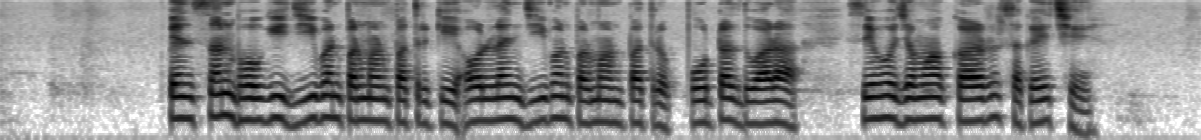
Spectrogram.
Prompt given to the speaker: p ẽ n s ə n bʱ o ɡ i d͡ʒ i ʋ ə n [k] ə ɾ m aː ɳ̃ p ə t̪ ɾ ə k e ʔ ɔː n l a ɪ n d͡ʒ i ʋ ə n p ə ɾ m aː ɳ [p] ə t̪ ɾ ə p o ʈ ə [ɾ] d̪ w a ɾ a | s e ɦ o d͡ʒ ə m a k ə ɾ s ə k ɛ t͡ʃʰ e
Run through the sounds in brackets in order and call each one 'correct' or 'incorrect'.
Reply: incorrect: p, correct, incorrect: l

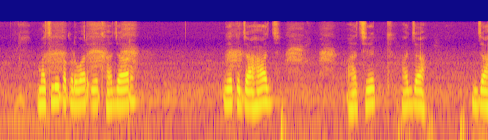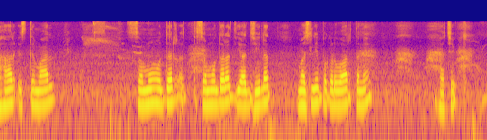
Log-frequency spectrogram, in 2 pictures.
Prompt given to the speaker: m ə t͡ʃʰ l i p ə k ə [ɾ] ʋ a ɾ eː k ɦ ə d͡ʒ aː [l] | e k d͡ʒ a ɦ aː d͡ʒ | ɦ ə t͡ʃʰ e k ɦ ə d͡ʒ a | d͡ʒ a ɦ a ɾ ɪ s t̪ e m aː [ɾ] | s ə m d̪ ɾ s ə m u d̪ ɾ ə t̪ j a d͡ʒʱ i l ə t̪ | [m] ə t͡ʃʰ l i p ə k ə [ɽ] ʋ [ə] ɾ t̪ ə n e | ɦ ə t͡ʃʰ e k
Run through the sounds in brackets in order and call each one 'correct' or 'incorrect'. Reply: incorrect: ɽ, incorrect: ɾ, incorrect: l, correct, correct, incorrect: a

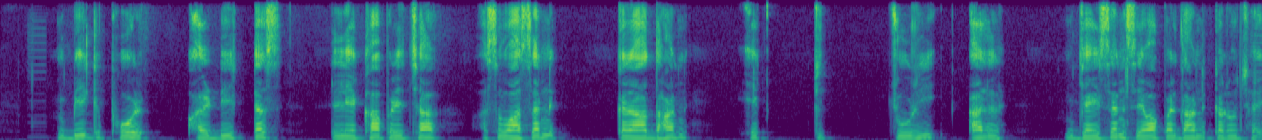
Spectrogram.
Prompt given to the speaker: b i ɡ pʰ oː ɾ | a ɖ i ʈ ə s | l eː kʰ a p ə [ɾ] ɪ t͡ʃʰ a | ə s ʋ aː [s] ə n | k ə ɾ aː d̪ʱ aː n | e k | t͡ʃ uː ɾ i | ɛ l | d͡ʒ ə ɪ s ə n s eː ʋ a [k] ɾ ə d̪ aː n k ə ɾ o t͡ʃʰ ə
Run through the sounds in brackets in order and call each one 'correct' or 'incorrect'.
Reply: correct, correct, incorrect: p

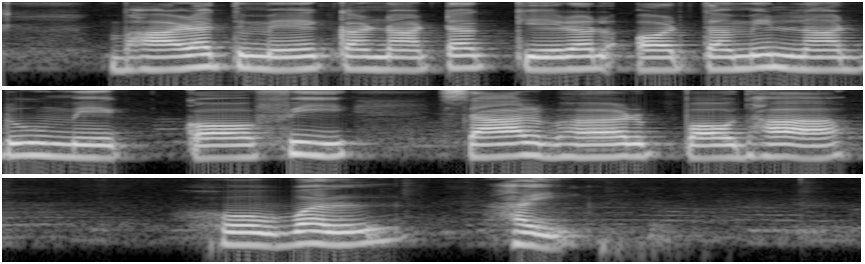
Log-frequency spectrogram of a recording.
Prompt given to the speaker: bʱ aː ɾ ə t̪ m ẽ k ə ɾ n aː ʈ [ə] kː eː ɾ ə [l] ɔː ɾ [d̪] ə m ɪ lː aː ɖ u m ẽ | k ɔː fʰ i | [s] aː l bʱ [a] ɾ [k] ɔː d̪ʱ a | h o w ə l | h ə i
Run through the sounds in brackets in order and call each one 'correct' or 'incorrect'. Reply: correct, correct, incorrect: t̪, correct, incorrect: ə, incorrect: p

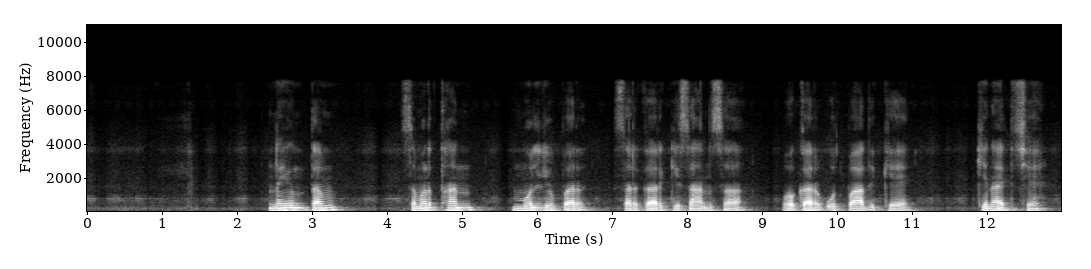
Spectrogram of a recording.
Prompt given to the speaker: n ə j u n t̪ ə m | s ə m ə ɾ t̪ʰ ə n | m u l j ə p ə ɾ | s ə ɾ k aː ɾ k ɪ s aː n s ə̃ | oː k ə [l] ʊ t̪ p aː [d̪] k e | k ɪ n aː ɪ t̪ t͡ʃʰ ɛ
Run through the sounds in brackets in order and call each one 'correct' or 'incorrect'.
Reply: incorrect: ɾ, correct

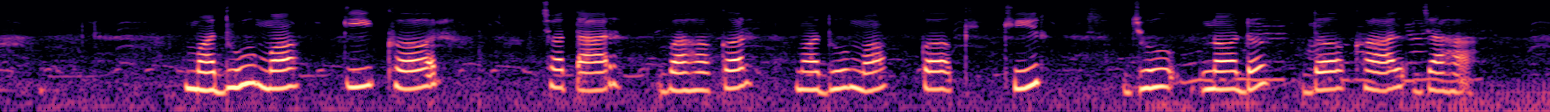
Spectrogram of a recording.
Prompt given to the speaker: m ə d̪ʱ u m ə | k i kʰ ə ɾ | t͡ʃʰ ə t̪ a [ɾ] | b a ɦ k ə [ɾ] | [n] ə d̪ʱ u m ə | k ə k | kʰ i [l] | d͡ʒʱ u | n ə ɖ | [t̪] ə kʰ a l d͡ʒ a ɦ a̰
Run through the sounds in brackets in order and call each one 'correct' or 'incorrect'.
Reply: correct, correct, incorrect: m, incorrect: ɾ, incorrect: d̪

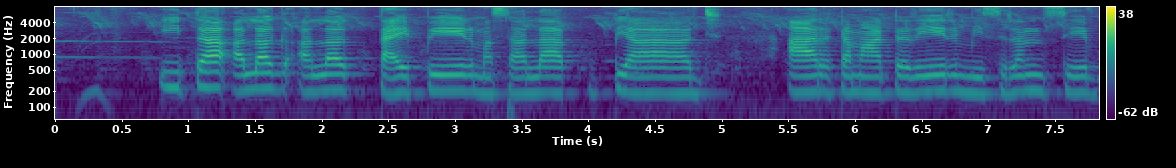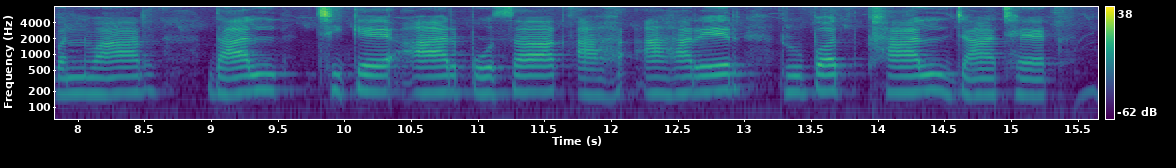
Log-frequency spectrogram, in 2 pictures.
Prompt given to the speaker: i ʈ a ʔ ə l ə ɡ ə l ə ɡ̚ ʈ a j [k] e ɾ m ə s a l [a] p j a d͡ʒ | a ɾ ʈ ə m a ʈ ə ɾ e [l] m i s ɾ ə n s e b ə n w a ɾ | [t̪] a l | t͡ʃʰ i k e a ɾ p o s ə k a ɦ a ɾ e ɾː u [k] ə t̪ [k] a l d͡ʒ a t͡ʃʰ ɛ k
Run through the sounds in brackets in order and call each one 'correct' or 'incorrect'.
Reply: incorrect: p, correct, incorrect: ɾ, incorrect: d̪, incorrect: p, incorrect: kʰ

